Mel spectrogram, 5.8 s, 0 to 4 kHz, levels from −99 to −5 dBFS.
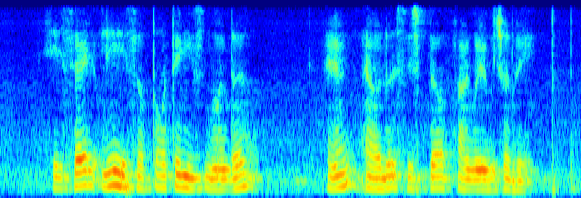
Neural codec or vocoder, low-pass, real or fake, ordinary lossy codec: codec, 16 kHz, 1 kbps, FunCodec, trained on LibriTTS, 50 frames a second; 3.6 kHz; fake; none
